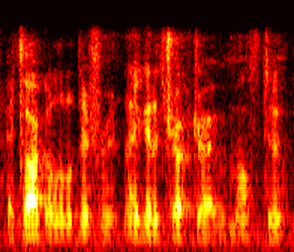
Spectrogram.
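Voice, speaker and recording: A man with a Boston accent hosting a casual radio chat, blunt and quick to swear and laugh. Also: low voice, little pitch movement, fairly bright tone, dull audio. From Massachusetts. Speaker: radio host.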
